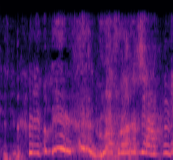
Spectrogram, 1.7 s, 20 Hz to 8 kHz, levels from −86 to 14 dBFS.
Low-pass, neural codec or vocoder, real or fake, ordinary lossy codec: 7.2 kHz; codec, 16 kHz, 4 kbps, X-Codec, WavLM features, trained on Multilingual LibriSpeech; fake; none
